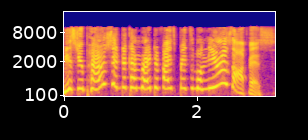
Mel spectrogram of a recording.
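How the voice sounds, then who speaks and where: This is a put-on character voice, shrill and extremely high in pitch. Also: moderate pace. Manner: mocking, mimicking.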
